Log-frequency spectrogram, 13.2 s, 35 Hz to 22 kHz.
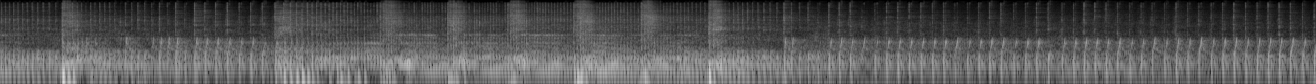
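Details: Honda Biz 125 motorcycle that is also smoking: small single running unevenly with irregular knocking clatter over the exhaust beat at about 90 a minute; abnormal engine noise, cause unclear.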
